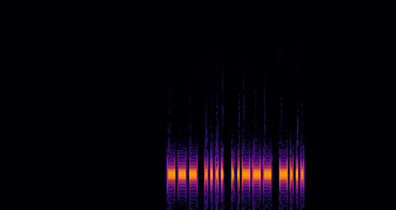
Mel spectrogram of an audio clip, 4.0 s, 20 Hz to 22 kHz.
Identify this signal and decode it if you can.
Morse code, heard as a keyed tone, about 42 wpm, 700 Hz. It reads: OH2B
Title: DXCC-100 Call Signs - 4 Characters - Repeated 2x - 45wpm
